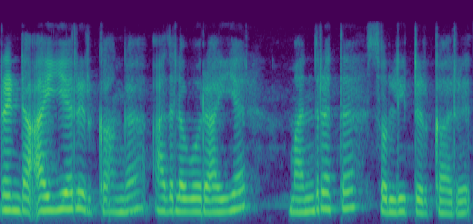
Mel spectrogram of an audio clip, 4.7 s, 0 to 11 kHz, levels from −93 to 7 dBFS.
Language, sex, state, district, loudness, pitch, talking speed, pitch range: Tamil, female, Tamil Nadu, Nilgiris, -20 LUFS, 200 Hz, 100 wpm, 190-235 Hz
